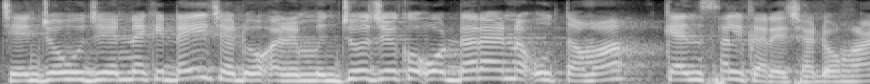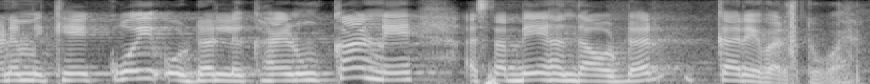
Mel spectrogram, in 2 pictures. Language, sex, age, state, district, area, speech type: Sindhi, female, 30-45, Gujarat, Surat, urban, spontaneous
